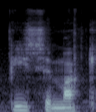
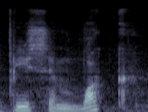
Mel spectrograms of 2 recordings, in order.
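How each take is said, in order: First: No w glide comes before the final syllable. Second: A w glide comes before the final syllable. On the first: The speaker calls it wrong. "you don't say bisimak" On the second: The speaker calls it right. "you say bisimwak"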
